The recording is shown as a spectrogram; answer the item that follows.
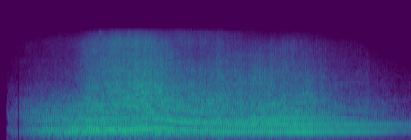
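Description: Intro sound effect of an engine running hard. It swells up, drops in pitch about halfway through, then holds a steady note and fades away near the end.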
